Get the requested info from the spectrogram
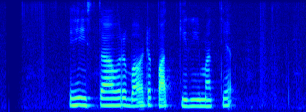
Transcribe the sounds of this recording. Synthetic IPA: eɦeist̪aːʋəɾəbaʋə̰ʈəpa̰t̪̚kiɾiːmat̪jə

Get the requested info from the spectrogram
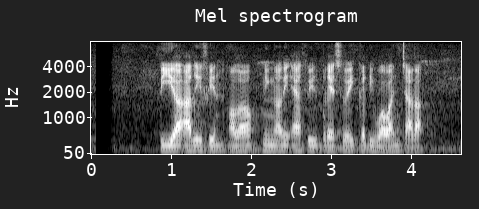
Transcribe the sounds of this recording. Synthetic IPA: t̪ijaʔːɾifinɔlɔniŋaliʔɛfipɾɛswekədiwawaɲt͡ʃaɾaʔ

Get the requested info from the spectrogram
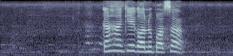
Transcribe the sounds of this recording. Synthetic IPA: kʌɦãkeɡʌrnupʌrt͡sʰʌ

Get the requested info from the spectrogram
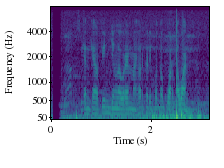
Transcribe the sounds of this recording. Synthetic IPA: kɛnkɛlfɪnd͡ʒɨŋlawɾɛnmasarkɨrdipɔt̪ɔkuwart̪awan

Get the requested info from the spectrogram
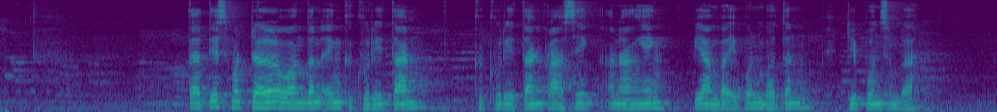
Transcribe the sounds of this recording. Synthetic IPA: t̪ɛt̪ɪsmoɖ̥ɛ̤lwɔnt̪ənɪŋkə̤ɡ̥ṳɾit̪an | kəɡ̥ṳɾit̪anklasɪk̚a̰naŋɪŋpijambaʔipʊnmbɔt̪ən | d̪̥i̤pʊnsəmbah

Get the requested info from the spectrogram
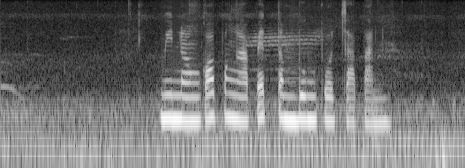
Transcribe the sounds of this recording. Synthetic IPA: minɔŋkɔpəŋapɪt̪ːəmbʊŋpot͡ʃa̰pa̰n

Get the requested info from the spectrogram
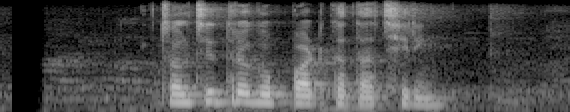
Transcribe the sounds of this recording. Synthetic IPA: t͡sʌlt͡sit̪rʌkopaʈkʌt̪at͡sʰiɾiŋ

